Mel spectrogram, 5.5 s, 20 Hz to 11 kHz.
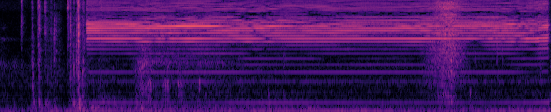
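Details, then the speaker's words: Mercedes SL 500 that had sat 5+ years: after vacuum-leak repairs, the door-lock vacuum pump heard at the rear keeps humming without cycling off after door clunks; leaks likely remain, pump possibly still connected to engine vacuum. "you can hear that pump running back there that's for the door locks though and I think it actually could still be connected to the engine and stuff"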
